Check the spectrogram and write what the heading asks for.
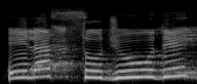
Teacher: سین مشدد ہے، ذرا رک کر ادا کریں گے، سیٹی والا حرف ہے، اور سین پر پیش ہے، جیم پر بھی پیش ہے، مگر سین کی جو پیش ہے یہ حرکت والی ہے، یہ حرکت ہے پیش. · سین کی پیش ہم نے جلدی پڑھی، مگر جیم وہاں پہ جو واؤ مدہ بن گیا، ایک الف کھینچ کر ادا کیا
